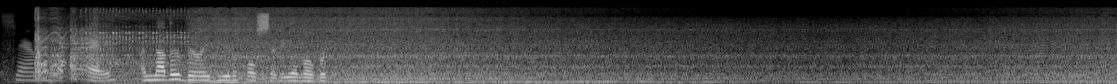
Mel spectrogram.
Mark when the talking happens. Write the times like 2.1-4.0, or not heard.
0.0-3.3.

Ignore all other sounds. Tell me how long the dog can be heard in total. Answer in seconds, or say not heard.
not heard.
